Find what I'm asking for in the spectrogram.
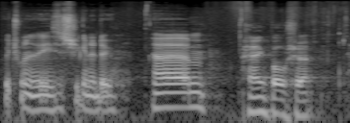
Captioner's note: none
